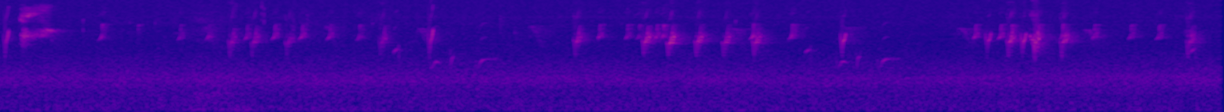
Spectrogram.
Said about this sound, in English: Flight song there by the wild bird who's vocalizing. And he just moved to another perch. And this is still that wild bird who gave the flight song.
